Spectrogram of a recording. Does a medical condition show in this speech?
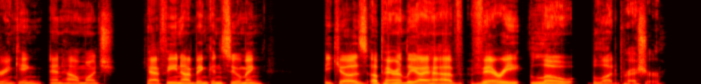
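No.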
